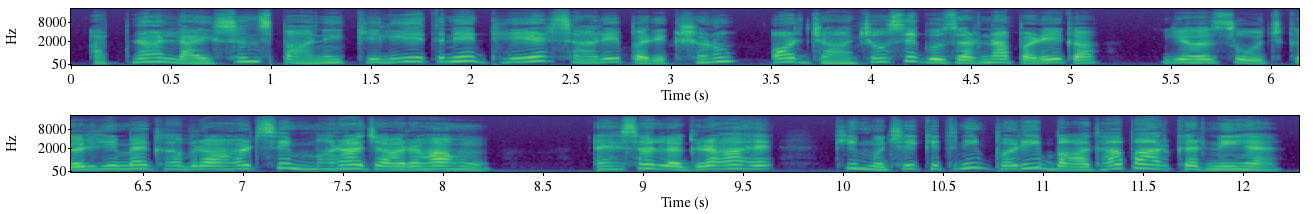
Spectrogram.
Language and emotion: Hindi, fearful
